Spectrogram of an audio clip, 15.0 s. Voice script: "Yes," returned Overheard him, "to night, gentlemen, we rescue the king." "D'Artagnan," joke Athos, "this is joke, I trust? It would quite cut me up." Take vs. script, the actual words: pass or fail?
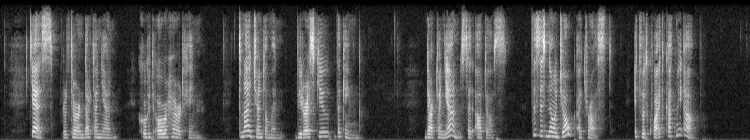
fail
